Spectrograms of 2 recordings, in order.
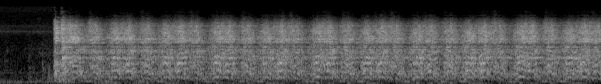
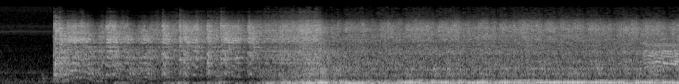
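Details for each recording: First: $50 L28 six (240Z) freshly rebuilt with chrome-moly rings and new bearings, first fire-up: catches at once, fast even idle with light crisp ticking, slightly tappy valvetrain; good oil pressure, no smoke. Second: $50 L28 six (240Z) freshly rebuilt with chrome-moly rings and new bearings, first fire-up: short crank, catches and settles to a steady even idle, no knocking or ticking; good oil pressure, no smoke.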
